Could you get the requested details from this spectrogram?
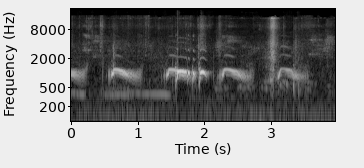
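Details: A local zebra dove lure call intended to make other doves answer, made of drawn-out arched coos, one broken into a quick warble. A faint lower drawn tone sounds at the start.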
